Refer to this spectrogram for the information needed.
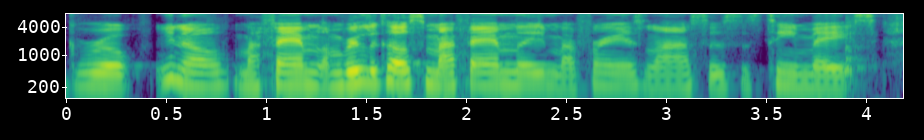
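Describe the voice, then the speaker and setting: A woman speaks very fast in a Southern US accent. Her pitch is medium, and the recording is very clean with a silent background. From US South. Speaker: entrepreneur, financial business owner. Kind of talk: casual chat.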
